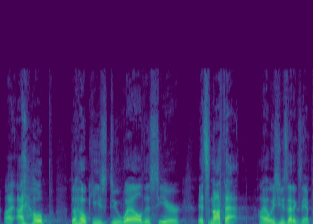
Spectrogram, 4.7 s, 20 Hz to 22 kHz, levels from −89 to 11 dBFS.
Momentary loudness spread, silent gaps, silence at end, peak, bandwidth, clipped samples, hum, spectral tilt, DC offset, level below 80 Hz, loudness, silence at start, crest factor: 10 LU; none; 0.05 s; -2 dBFS; 13.5 kHz; under 0.1%; none; -6.5 dB/octave; under 0.1%; -58 dBFS; -20 LUFS; 0.05 s; 18 dB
